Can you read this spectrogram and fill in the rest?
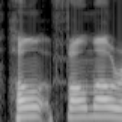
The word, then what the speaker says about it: FOMO: FOMO rhymes with homo? – Allegedly, sir.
